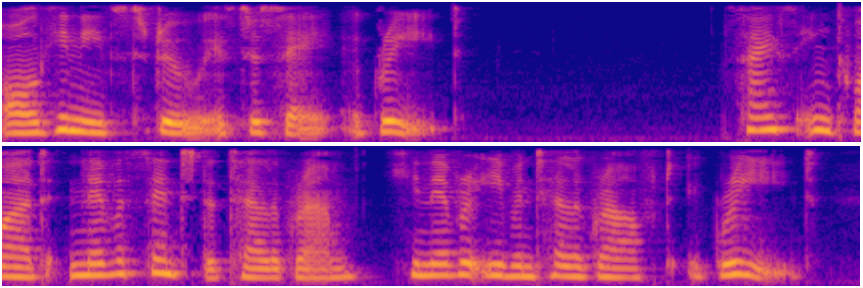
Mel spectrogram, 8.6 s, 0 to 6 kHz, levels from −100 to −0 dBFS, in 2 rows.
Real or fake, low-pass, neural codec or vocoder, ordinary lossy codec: real; 5.4 kHz; none; AAC, 32 kbps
